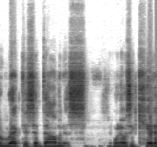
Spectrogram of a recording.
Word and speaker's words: rectus abdominis: only one-third of the abdominal musculature it's called rectus abdominis when I was a kid I mispronounced it in a gym I went up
